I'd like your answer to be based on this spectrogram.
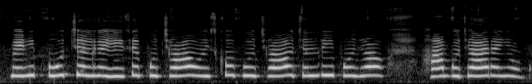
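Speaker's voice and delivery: high, loud panicked begging; panicked plea. Acted. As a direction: beg for help, tail burning. Tail on fire, urgent pleas. (जलती पूँछ पर घबराकर ऊँची गुहार)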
